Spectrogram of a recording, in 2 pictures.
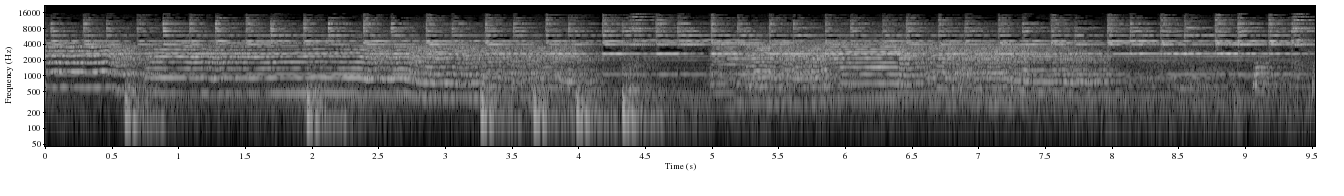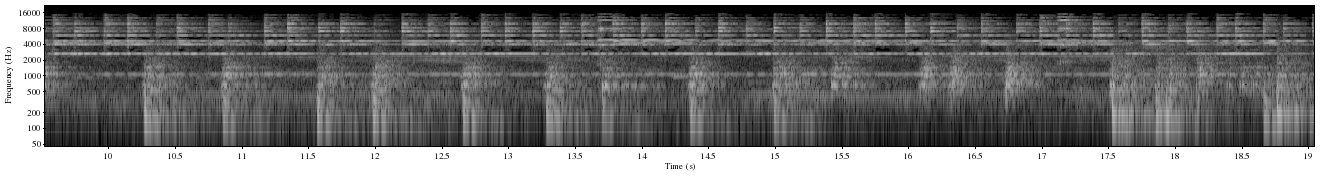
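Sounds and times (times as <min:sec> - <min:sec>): drum beating steadily: 0:00.0 - 0:19.0
high bell ringing: 0:00.0 - 0:19.0.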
